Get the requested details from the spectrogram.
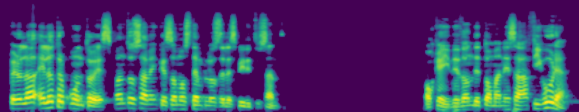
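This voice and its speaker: A man's voice: mid-range voice, no room sound. A man preaching a sermon who asks the congregation rhetorical questions and briefly acts out the voices of the people in his parable. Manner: acts out quoted dialogue in the parable.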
